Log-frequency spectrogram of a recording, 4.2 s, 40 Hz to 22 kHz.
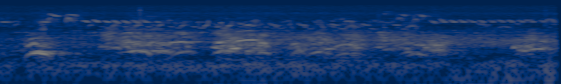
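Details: Hunting Basset Hounds of the Topsfield Lebrera pack, Spain, 2015-16 season. A jumbled chorus of overlapping baying voices rises and falls continuously, with a sharper bay at the start and trilling birdsong in the background.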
